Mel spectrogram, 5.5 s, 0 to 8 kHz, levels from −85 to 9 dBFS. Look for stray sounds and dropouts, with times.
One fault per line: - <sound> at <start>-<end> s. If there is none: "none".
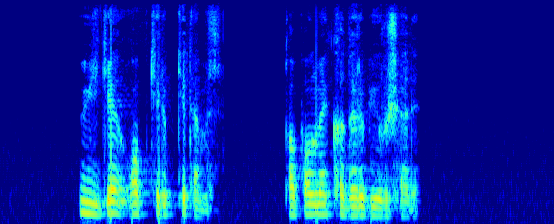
none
